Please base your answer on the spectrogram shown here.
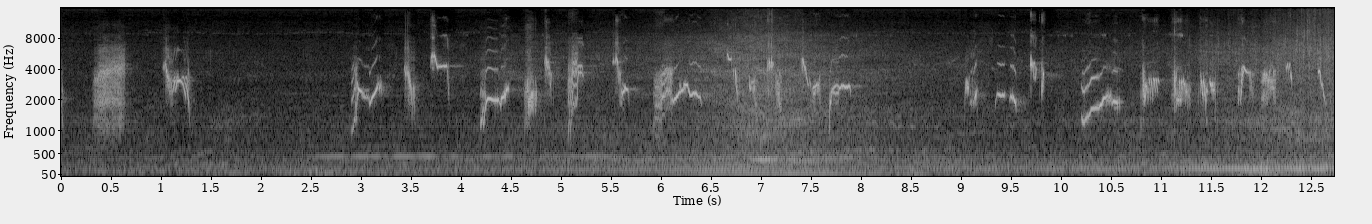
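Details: Long-tailed shrike, the black-and-white form, singing a varied run of sharp, rising and falling chirps and scratchy notes in quick bursts, with short pauses between phrases; faint low hum in the background.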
